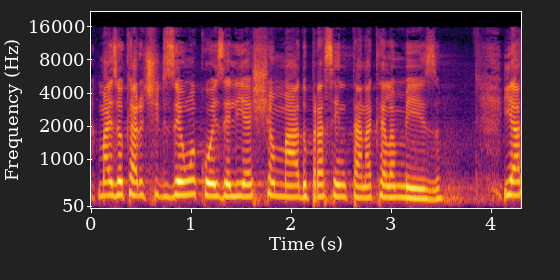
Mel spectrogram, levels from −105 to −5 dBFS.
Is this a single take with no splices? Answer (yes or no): yes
